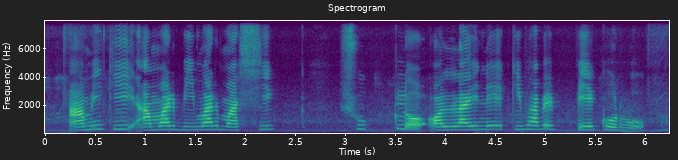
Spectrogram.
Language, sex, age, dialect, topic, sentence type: Bengali, female, 18-24, Northern/Varendri, banking, question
